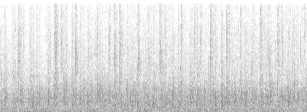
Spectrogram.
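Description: Applause from a crowd inside the video game Metro: Last Light, an even wash of clapping at moderate volume with no voices over it.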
